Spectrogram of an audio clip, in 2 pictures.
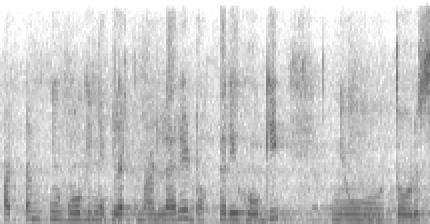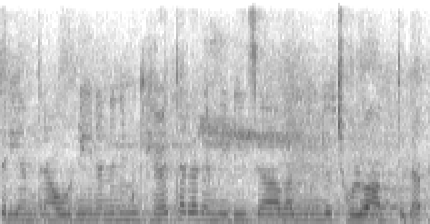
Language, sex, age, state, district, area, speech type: Kannada, female, 18-30, Karnataka, Gulbarga, urban, spontaneous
